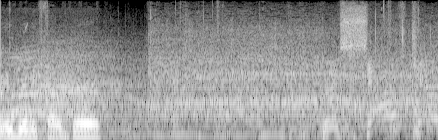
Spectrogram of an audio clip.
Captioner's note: cheering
